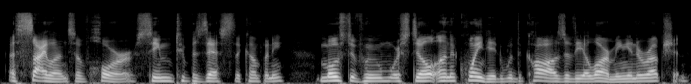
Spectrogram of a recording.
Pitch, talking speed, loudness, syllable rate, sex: 145 Hz, 190 wpm, -19 LUFS, 6.1 syllables/s, male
